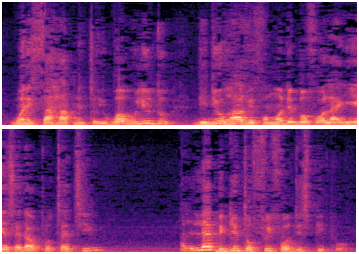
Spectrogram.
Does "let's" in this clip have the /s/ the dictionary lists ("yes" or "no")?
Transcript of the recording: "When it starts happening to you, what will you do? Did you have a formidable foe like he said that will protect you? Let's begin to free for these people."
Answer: no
